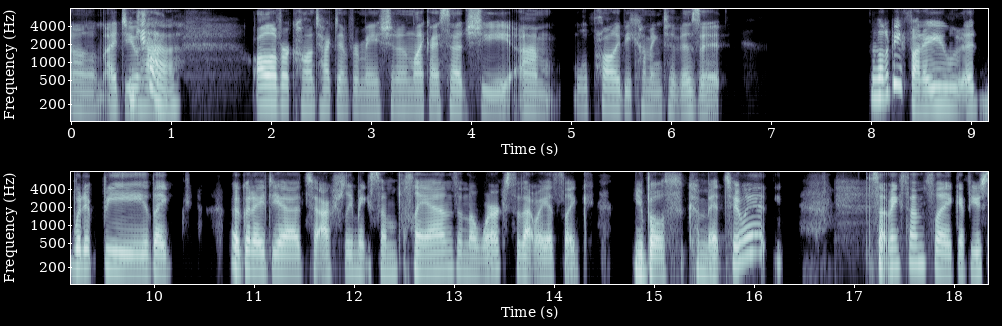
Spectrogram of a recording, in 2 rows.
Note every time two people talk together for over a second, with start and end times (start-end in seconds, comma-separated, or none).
none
